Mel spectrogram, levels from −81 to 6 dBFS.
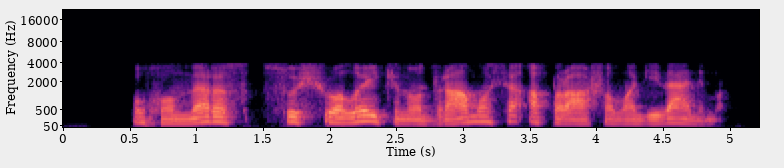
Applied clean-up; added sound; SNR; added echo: neural mask model Resemble Enhance denoiser.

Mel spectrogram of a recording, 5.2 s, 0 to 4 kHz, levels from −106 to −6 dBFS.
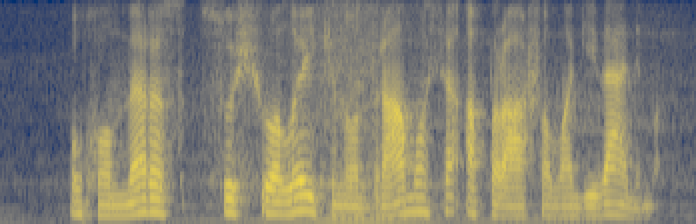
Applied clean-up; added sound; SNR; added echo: none; Engine; 19 dB; none.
